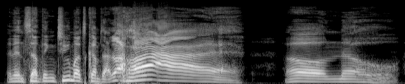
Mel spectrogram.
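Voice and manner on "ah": pained cry. Acted. Stomach cramps acted out.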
